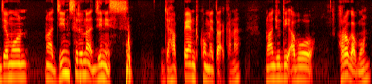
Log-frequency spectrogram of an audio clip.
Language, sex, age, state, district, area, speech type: Santali, male, 30-45, West Bengal, Paschim Bardhaman, rural, spontaneous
